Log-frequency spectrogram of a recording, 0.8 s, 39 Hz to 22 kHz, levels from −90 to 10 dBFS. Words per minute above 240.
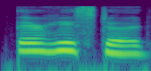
No: fast, 235 wpm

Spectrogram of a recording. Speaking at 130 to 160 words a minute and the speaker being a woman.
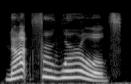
Yes: slow, 135 wpm; female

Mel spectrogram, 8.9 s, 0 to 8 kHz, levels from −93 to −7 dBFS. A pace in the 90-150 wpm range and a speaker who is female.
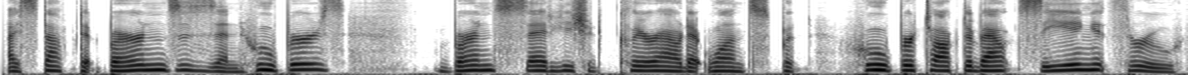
Yes: average, 140 wpm; female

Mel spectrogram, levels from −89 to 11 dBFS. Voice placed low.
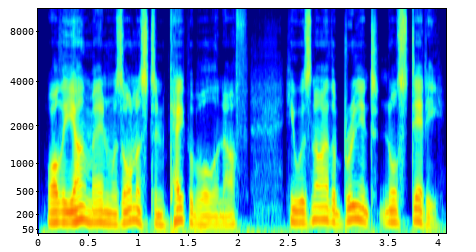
Yes: low, 110 Hz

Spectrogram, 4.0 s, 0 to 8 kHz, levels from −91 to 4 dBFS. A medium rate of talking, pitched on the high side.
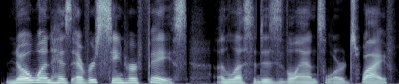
No: average, 195 wpm; medium, 160 Hz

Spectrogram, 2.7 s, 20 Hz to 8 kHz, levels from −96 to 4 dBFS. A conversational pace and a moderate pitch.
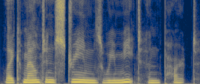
No: average, 155 wpm; high, 210 Hz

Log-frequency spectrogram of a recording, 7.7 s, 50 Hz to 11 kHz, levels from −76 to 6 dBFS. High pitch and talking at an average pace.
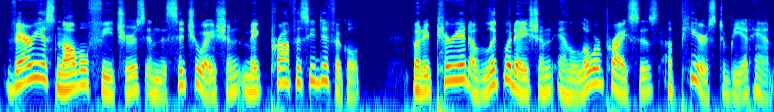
No: medium, 155 Hz; average, 170 wpm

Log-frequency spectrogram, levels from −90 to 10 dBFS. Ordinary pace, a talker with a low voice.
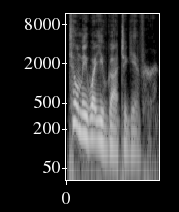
No: fast, 345 wpm; low, 130 Hz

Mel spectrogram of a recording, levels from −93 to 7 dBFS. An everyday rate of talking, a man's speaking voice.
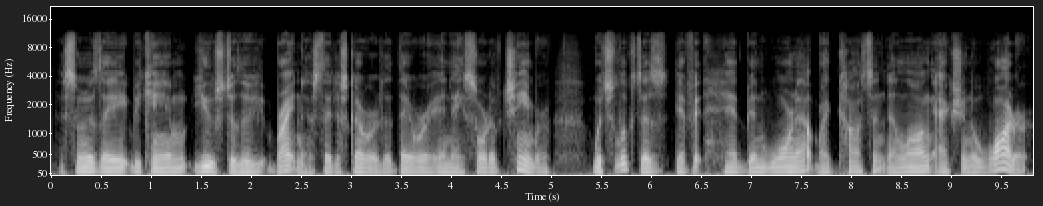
No: fast, 215 wpm; male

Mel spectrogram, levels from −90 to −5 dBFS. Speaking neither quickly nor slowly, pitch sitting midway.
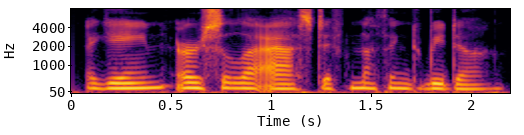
No: fast, 220 wpm; medium, 175 Hz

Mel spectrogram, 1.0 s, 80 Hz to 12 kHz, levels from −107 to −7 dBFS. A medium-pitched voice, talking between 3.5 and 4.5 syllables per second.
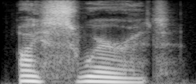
Yes: medium, 180 Hz; 4.1 syllables/s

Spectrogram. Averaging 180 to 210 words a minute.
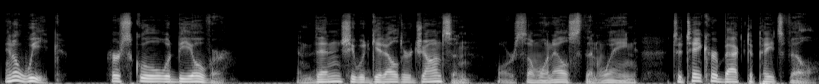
Yes: average, 200 wpm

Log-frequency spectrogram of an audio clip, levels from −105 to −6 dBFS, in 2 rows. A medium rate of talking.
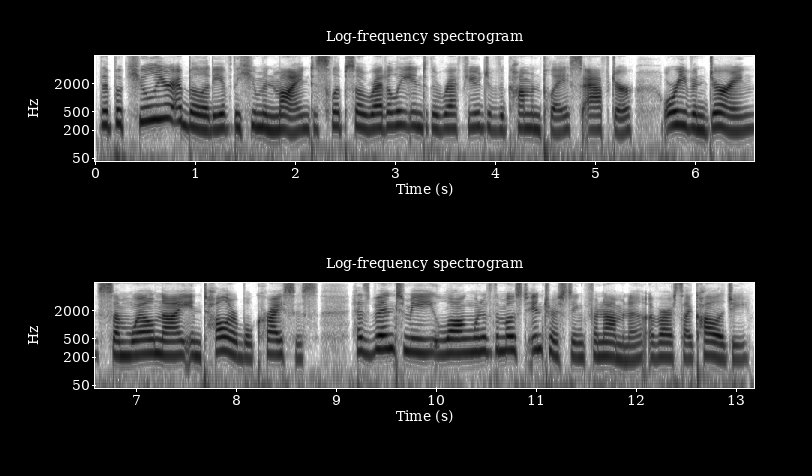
Yes: average, 180 wpm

